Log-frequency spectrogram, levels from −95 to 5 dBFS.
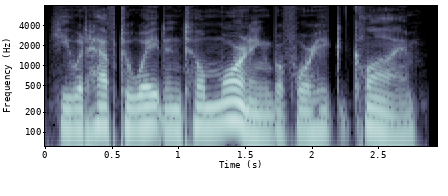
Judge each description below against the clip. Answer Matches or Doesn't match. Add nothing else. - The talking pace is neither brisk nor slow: Doesn't match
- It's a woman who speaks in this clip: Doesn't match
